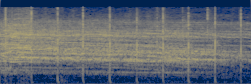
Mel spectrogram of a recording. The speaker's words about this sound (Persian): حالا برشون یه هورای بلند.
